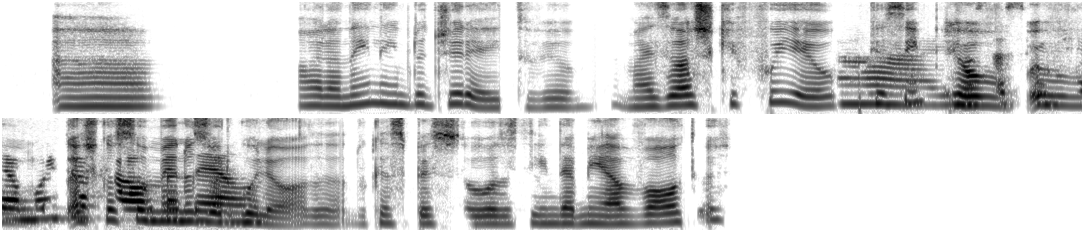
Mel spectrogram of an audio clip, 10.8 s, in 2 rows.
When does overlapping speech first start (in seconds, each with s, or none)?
4.2 s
